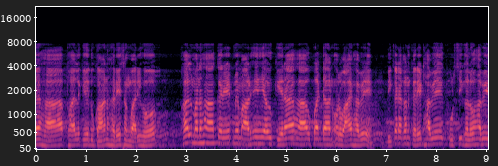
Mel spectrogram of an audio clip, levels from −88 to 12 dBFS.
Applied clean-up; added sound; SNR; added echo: none; none; none; reverberation time 3.0 s.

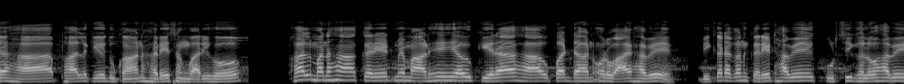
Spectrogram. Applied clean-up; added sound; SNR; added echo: none; none; none; none.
